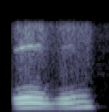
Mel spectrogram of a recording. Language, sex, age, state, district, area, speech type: Hindi, male, 18-30, Madhya Pradesh, Jabalpur, urban, conversation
